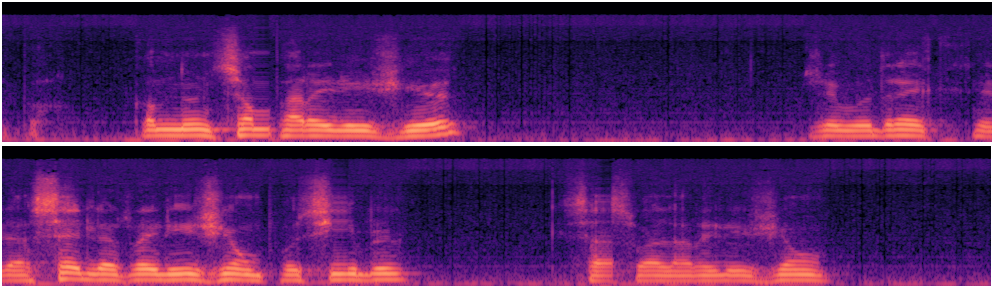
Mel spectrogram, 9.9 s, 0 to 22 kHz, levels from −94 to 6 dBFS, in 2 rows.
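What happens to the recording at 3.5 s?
Nothing goes wrong at 3.5 s; the audio runs through that moment intact, with no dropout, click or other disturbance.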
